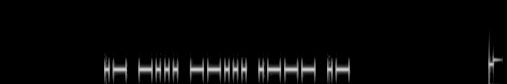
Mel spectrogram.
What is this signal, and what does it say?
Morse code, heard as a keyed tone, about 28 wpm, 700 Hz. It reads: AB7JA
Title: USA Call Signs - 5 Characters - 2x Character Spacing - 28wpm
